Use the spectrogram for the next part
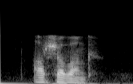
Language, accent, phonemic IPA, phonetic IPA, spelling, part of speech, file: Armenian, Eastern Armenian, /ɑɾʃɑˈvɑnkʰ/, [ɑɾʃɑvɑ́ŋkʰ], արշավանք, noun, Hy-արշավանք.ogg
- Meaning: 1. invasion, incursion, raid 2. campaign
